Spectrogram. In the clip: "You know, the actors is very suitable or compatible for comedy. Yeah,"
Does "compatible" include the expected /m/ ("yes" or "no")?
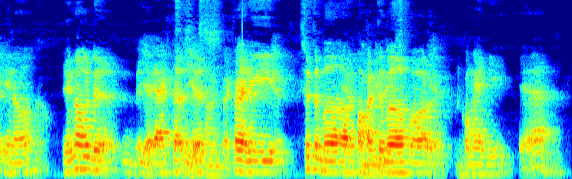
no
